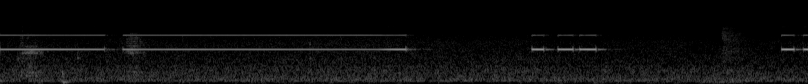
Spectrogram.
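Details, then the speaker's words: 1966 Mercedes 230SL, stored 40 years: continuity meter on the dry, clean distributor's ignition points gives a sharp high beep that stays on, then short repeated beeps; the points are shorted to ground. "Those points aren't pointing. Yeah. So, it is just like straight up shorted."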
